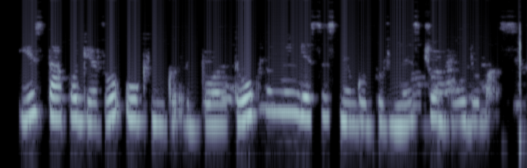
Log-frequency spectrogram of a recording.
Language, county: Lithuanian, Vilnius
